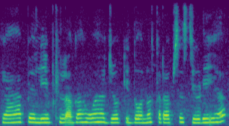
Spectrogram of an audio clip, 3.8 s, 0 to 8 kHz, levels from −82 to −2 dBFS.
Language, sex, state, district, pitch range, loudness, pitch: Hindi, female, Jharkhand, Palamu, 245-260 Hz, -14 LUFS, 250 Hz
